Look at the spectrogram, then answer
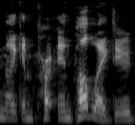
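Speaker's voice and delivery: plain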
